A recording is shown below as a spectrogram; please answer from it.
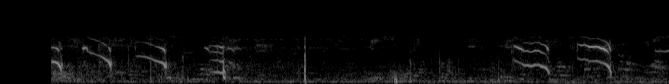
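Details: A male Bull Terrier whimpers and whines in short, high, bending notes, some rising and some falling.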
